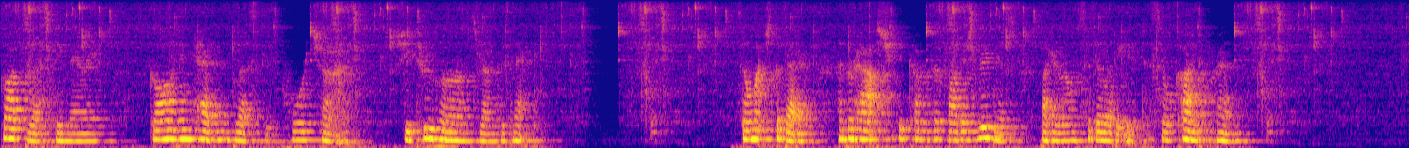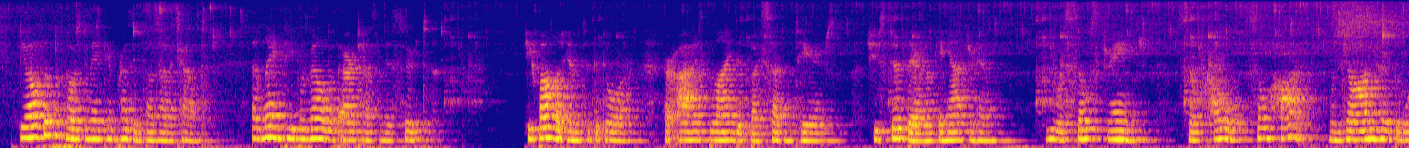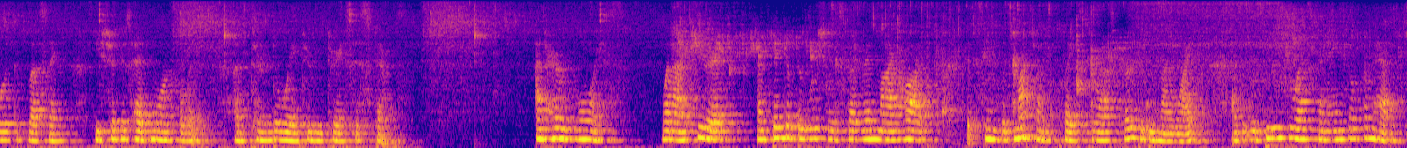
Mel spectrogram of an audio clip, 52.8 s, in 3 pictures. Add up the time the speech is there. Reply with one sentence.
You can hear the speech for 45 seconds altogether.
